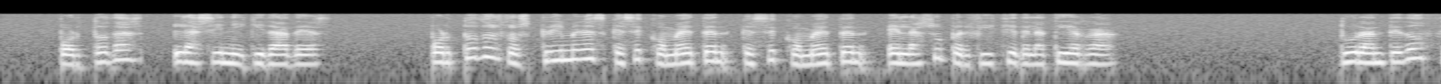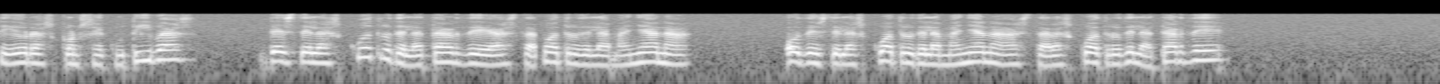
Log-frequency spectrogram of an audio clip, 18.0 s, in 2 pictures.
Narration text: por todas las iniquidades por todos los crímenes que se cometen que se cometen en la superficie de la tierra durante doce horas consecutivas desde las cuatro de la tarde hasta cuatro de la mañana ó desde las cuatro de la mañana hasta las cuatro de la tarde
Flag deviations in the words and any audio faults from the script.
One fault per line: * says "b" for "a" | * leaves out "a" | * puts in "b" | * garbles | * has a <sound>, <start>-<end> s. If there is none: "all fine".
all fine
